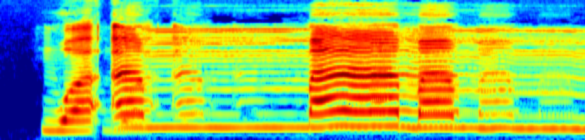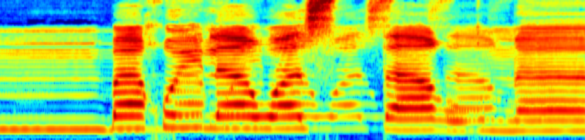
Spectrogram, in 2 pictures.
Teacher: وَأَمَّا مَن بَخِلَ وَاسْتَغْنَى، من بخل میں نون ساکن کے بعد حرف با ہے، تو یہاں پر نون ساکن کو ہم میم سے بدل کر اخفا کریں گے، یعنی غنہ کر کے پڑھیں گے، یہاں پر اقلاب کا قاعدہ ہوگا۔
